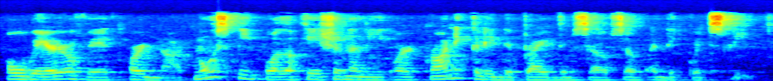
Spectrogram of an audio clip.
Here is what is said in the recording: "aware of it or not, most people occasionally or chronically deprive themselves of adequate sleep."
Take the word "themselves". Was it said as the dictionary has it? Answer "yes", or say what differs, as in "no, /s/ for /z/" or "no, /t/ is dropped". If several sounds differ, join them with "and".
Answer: no, /s/ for /z/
